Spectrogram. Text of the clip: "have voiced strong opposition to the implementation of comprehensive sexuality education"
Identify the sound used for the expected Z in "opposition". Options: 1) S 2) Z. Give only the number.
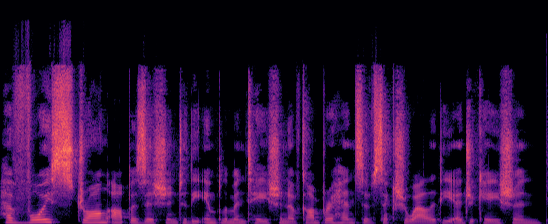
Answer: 2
